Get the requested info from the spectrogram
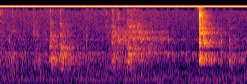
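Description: A hand screwdriver turning a small screw out of a diaphragm air pump's head. There are faint ticks and scrapes, and a sharp click near the end.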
